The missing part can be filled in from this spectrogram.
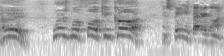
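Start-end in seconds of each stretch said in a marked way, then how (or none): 0.0-2.1 very high, very slow, drawn-out complaining drawl. Retelling how Rick Slagle talked about his missing car: imitating Rick Slagle's way of talking. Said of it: "Rick Slagle talks like".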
